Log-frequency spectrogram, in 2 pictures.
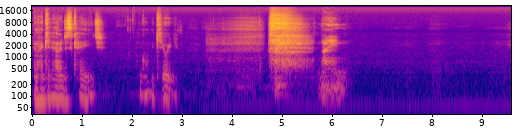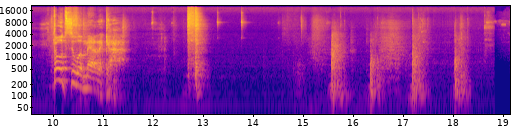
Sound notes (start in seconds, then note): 4.6 Siegmund sighing; 5.9 Siegmund speaking German; 12.6 Siegmund spitting; 14.7 boots stomping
